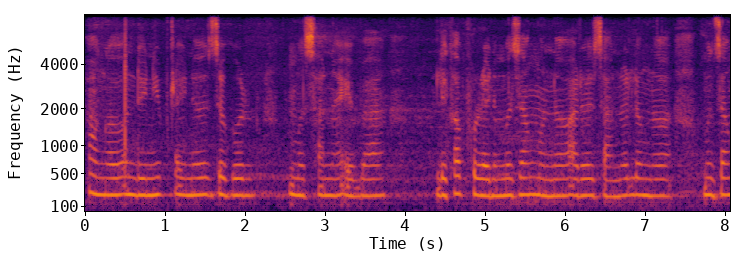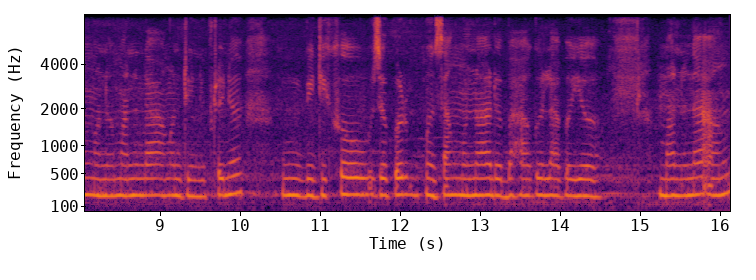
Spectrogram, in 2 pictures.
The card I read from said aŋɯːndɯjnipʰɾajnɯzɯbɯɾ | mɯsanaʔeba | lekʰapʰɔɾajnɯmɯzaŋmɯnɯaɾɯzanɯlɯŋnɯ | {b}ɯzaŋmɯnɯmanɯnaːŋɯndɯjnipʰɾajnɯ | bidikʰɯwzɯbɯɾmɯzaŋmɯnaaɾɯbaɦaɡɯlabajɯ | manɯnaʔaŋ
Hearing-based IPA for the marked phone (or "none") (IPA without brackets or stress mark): m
